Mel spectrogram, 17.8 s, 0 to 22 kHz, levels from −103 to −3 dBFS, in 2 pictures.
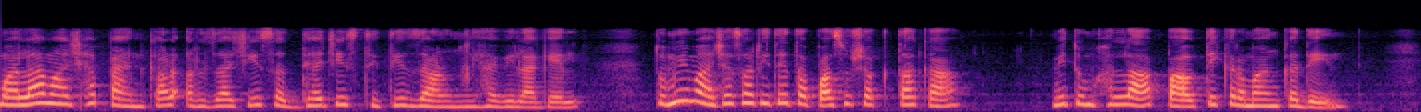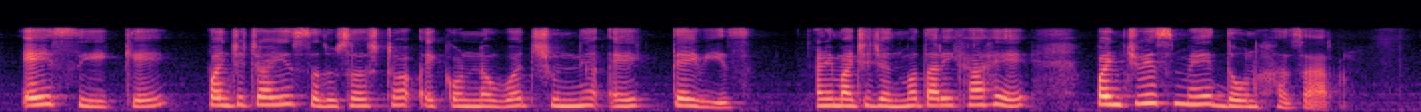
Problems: none marked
